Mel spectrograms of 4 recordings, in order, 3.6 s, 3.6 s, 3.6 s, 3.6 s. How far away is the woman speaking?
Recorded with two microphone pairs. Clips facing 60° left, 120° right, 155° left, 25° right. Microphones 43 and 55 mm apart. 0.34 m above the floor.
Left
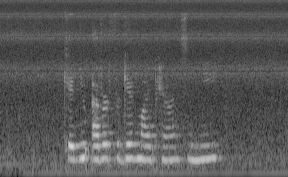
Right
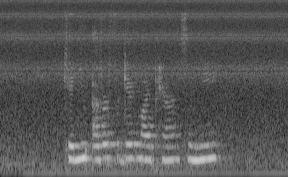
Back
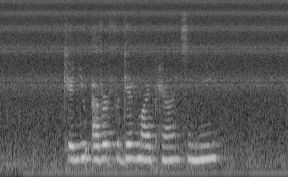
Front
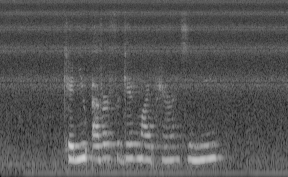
About 1.0 m.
